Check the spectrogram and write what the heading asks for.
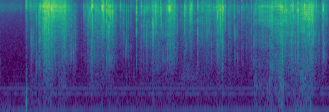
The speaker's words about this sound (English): There, cut through the label. Oh, it's a zipper bag. I'm glad I cut through the label instead of the bag. It's got a zipper closure.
